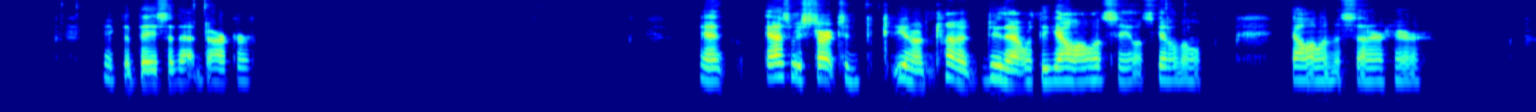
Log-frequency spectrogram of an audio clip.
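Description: An older woman speaks calmly, close to a microphone.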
